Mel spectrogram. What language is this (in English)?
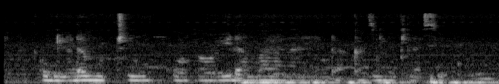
Swahili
